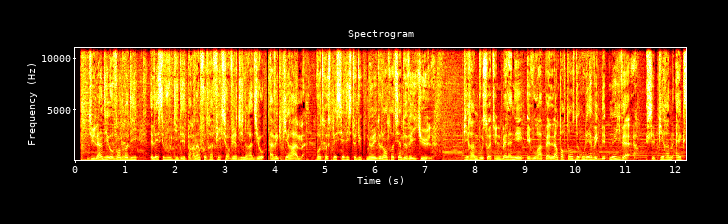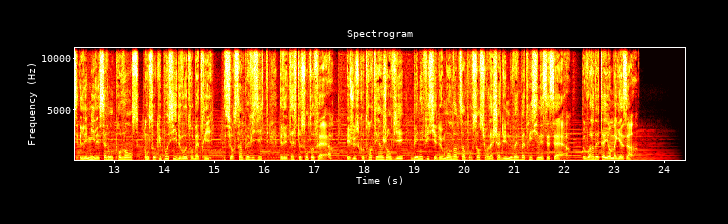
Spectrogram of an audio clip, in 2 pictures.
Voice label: French Voice Over corporate promotion

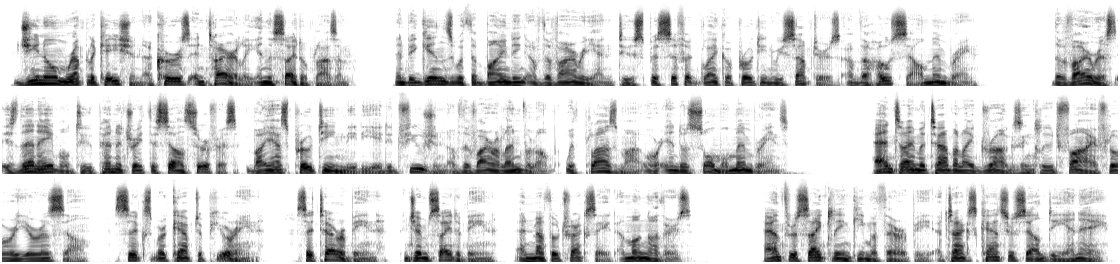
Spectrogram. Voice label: medical narration

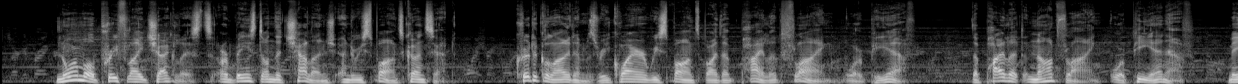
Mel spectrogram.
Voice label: E-learning

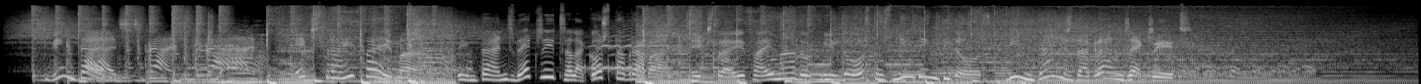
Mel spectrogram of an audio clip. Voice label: animated energetic radio spot

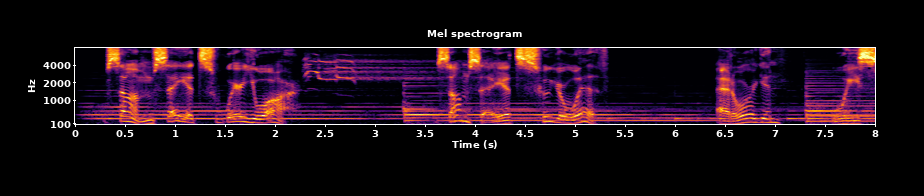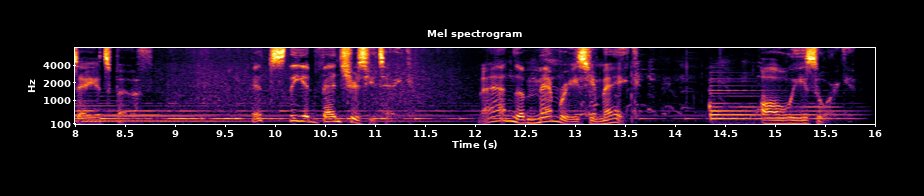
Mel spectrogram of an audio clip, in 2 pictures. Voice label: American English Voiceover Sample

